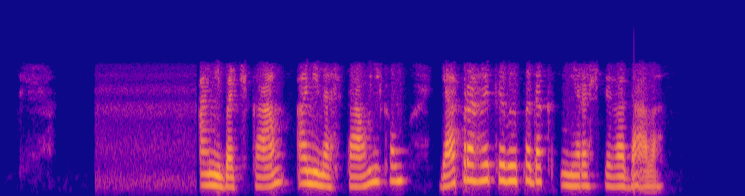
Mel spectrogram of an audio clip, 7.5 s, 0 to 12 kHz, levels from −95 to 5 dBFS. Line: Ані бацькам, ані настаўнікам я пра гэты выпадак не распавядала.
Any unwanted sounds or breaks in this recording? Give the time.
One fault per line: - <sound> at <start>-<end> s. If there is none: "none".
none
